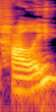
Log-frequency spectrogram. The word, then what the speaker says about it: Holle: know that that doesn't it looks kind of like it's whole but it is holly that's how you pronounce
